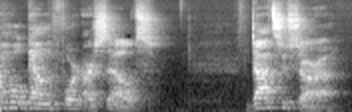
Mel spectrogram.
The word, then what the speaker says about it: Datsusara: film we're gonna hold down the fort ourselves dot sue Sarah it's pronounced dot sue saw raw Japanese it means to escape suffering and find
